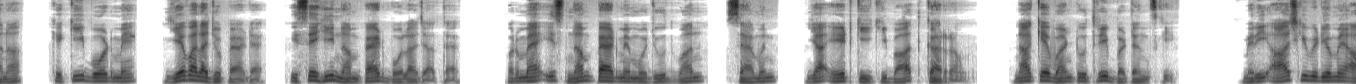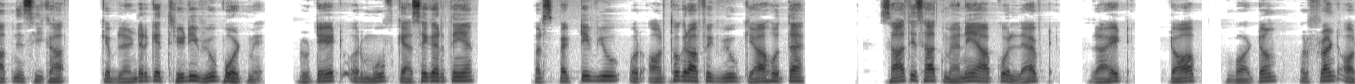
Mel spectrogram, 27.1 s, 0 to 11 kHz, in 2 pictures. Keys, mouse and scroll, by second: 1.2 click.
